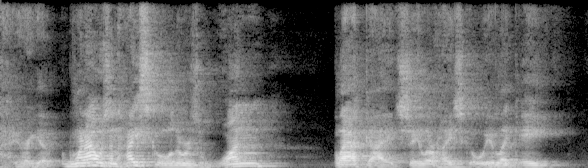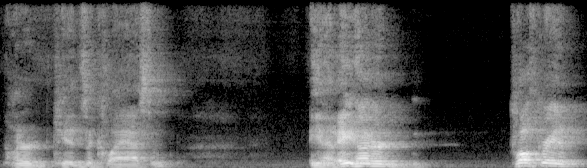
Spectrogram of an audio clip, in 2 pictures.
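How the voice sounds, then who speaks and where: With an American accent, a man at medium pitch speaks at a fairly slow pace, with very wide pitch swings, big swings in loudness, long and frequent pauses, and audible room echo. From Pittsburgh area, US. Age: 60s. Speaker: podcast host. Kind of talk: casual chat.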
